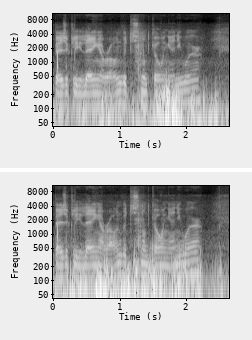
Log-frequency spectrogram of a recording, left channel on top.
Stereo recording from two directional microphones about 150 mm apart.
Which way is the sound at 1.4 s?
30° right (ahead or behind).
